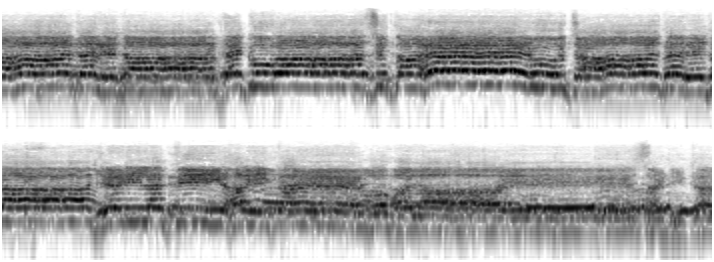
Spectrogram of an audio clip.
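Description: Men's qari party chanting a noha in unison, long held lines whose pitch rises and falls, broken by short breaths. A few faint sharp knocks sound over the singing.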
